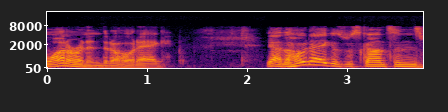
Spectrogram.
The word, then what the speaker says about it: Hodag: Hodag. Long A sound.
